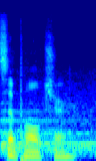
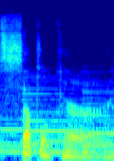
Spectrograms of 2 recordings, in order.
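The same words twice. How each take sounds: First: The middle part sounds like the word mulch. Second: The middle part does not sound like mulch. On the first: "I like sepulcher. Because you say mulch, sepulch" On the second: "even sepulcher has a decent enough mouthfeel"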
